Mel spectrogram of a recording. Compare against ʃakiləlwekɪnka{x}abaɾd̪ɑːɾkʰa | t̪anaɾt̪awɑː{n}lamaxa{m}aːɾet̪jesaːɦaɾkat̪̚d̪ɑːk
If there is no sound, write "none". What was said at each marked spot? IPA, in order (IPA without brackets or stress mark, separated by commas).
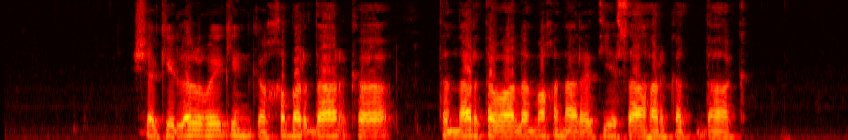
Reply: x, none, n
